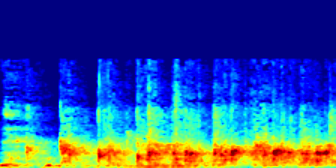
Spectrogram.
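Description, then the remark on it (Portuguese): An audience at an evening church service applauds in praise of the Lord in a steady, dense wash of clapping that holds at an even loudness for a couple of seconds, with faint voices murmuring underneath. “Eu agradeço a oportunidade, as palmas que louvam ao Senhor.”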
